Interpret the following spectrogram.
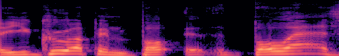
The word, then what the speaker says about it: Boaz: grew up in BO Boaz is that how you pronounce it yeah Boaz Alabama I I was born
